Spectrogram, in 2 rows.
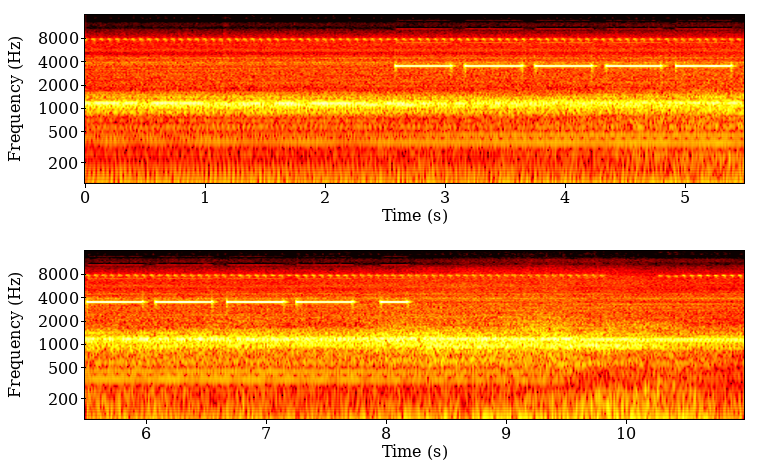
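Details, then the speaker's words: VT365 diesel bus engine with crank-no-start, grounds cleaned and new starter fitted: a steady light tick about twice a second over a low hum before cranking; owner suspects hydraulic brakes, source unconfirmed. "I think that ticken the hydraulic brakes I think"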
